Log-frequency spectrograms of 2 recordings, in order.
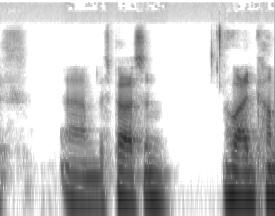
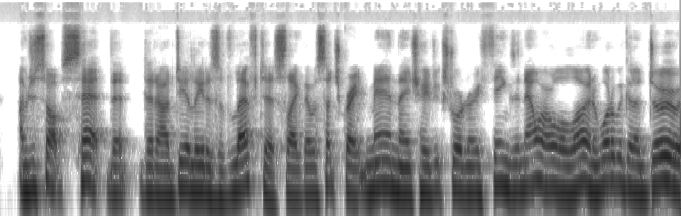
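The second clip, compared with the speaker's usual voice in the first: breathless, high, rushed, hysterical crying and sobbing ramble; 5 semitones higher, 3 dB louder than usual. Retelling what a woman said when asked why she was crying, imitating hysterical crying. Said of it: "started falling into hysterics as she spoke".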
